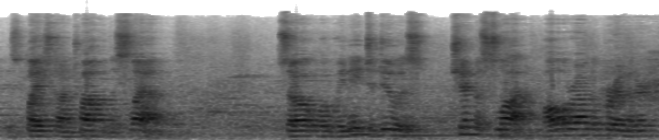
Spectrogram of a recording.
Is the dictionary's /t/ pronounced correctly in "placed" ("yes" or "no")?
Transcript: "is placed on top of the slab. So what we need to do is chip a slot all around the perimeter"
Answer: yes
